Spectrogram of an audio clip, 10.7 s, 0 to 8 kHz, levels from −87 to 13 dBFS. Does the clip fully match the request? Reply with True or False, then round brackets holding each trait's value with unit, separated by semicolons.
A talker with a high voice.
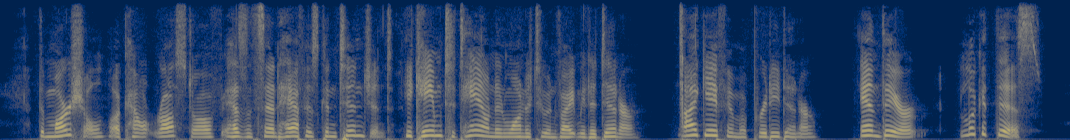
True (225 Hz)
